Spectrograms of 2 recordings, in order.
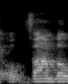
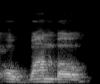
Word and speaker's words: Ovambo: Some people say Ovambo with the V. Some people say Owambo with a W.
